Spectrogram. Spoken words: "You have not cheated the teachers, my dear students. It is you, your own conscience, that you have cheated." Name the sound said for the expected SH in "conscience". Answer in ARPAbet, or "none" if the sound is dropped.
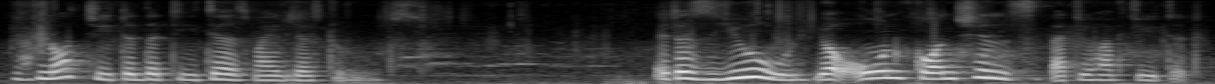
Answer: SH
